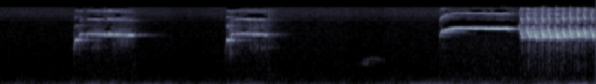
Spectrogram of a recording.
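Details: Atlantic canary lure song for getting canaries to sing. Two short, high chirped notes a second apart, a pause, then a long thin high whistle breaking into a fast buzzy trill.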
